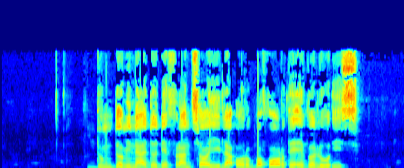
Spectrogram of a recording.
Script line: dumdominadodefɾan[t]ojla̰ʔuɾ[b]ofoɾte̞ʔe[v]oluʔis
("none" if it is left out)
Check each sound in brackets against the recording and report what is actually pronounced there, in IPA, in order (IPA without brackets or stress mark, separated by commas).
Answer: t͡s, b, v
